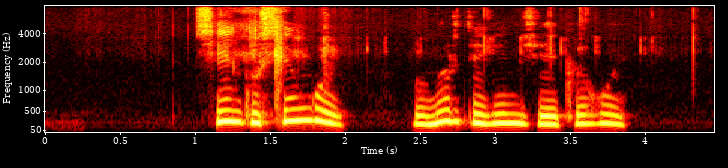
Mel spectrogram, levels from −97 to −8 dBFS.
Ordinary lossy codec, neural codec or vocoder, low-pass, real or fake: none; none; none; real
